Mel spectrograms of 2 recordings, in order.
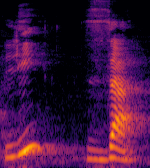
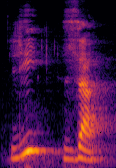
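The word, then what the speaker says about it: Lisa: donc الحرف S ينطق ز في الكلمة ليزا.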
